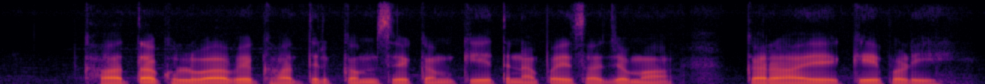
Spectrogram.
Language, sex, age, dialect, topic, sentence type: Bhojpuri, male, 18-24, Northern, banking, question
